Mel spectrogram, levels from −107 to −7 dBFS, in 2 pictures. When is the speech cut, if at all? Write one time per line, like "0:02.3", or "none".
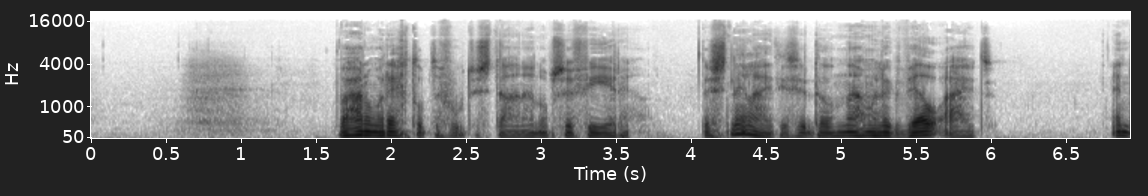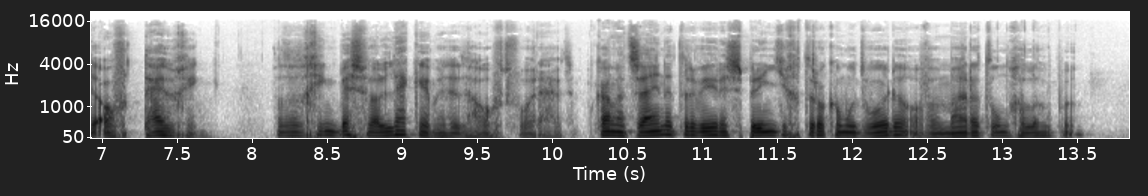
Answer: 0:10.2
